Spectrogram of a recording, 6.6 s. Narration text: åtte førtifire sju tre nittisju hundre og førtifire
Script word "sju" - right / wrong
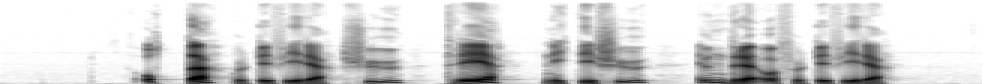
right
